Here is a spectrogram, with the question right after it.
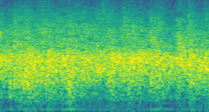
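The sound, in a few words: church congregation applauding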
